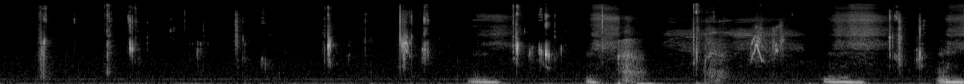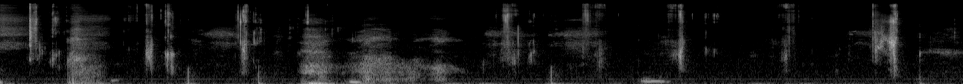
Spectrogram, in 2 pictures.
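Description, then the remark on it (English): Wet mouth noises of a tongue licking in circular motions: repeated sucking and slurping with sticky clicks and smacks, irregular and fairly quiet, with no talking throughout. “Circular motions with my broad, flat tongue, gentle sucks and slurps of your sweet pussy.”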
